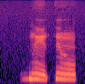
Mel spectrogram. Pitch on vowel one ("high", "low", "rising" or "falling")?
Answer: falling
